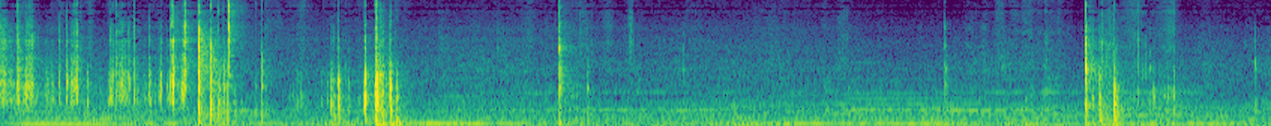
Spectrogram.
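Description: Hard plastic clicking and scraping as the chainsaw's side sprocket cover is handled and lifted off by hand. A cluster of knocks and scrapes comes in the first three seconds, a single click near the middle, and another short cluster near the end.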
